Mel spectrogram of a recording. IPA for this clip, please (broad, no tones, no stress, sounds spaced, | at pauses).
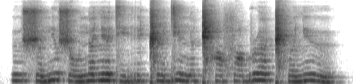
ʉ ʃ ɵ nʲ o ʃ o n œ lʲ œ tʲ ɵ rʲ ɵ ǁ ø dʲ ø n ø ǁʰ ɑ f ɑ b ɹ œ ǁʰ ɵ lʲ ʉ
